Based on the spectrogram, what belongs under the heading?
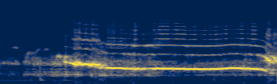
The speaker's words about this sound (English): That's the howl of coyotes. You don't really hear that on Fifth Avenue very often, but you do hear it out west.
